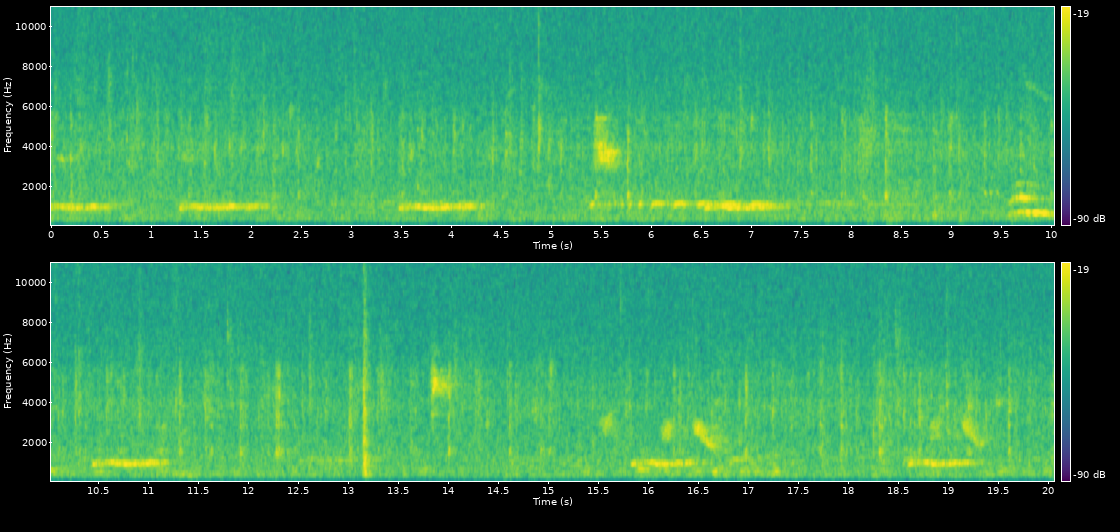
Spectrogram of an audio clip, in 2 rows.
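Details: A neighbour's pet rescue bird kept outdoors, recorded at 6:46 a.m. on 29 July 2021 and calling for hours, repeats a low, hollow, cooing phrase every couple of seconds, with faint chirps behind.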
